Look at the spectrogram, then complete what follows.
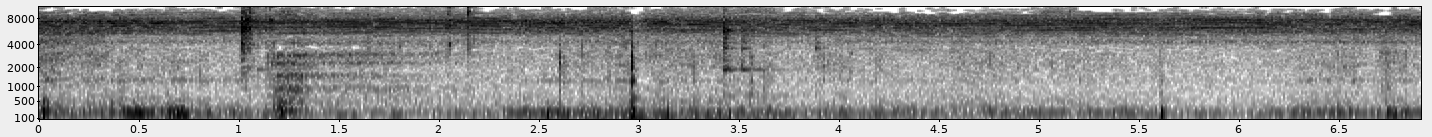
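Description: Steady high-pitched insect chorus, with a few sharp clicks and knocks from handling the fish and tackle, the loudest about three seconds in.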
